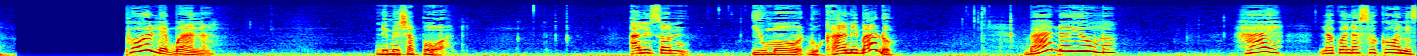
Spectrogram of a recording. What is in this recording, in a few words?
Swahili At the Craft Shop Dialog; Teach yourself Swahili audio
